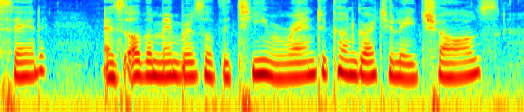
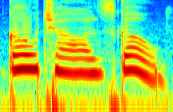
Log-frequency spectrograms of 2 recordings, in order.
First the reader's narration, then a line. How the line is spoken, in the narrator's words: smiled as their eyes met and shouted again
